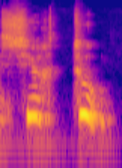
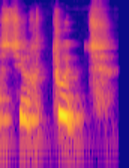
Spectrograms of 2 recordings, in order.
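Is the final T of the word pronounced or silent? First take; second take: silent; pronounced. First: The final T is silent. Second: The final T is pronounced. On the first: The speaker calls it right. "I say surtout, so we don't pronounce the T" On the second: The speaker calls it wrong. "Do I say surtout or sur toutes?"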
